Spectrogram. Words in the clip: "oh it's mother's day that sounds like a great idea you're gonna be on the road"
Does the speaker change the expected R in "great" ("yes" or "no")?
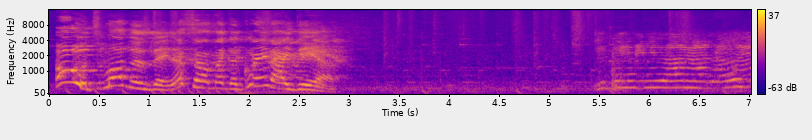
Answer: no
